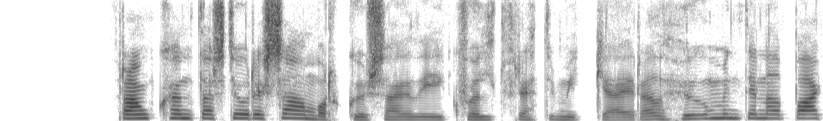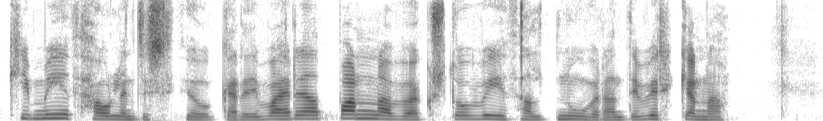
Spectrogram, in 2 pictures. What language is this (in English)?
Icelandic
